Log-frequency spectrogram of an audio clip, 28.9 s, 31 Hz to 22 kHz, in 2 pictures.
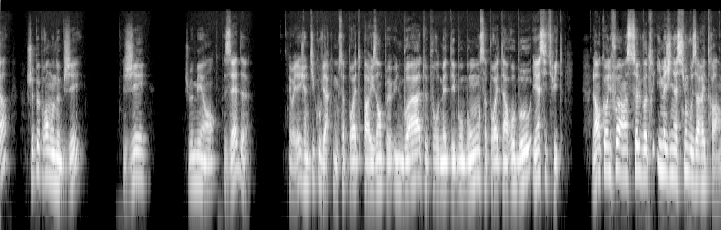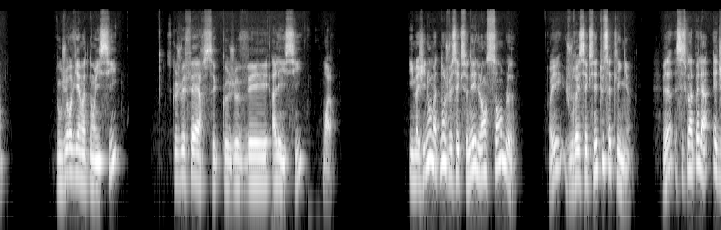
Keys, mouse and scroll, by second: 0.0 Tab, 2.3 g, 5.8-7.7 drag, 6.1-8.2 middle drag, 8.9-10.8 middle drag, 13.1-15.5 middle drag, 15.2 Tab, 16.0 middle click, 17.4 middle click, 19.9 t, 20.2-21.7 right drag, 21.0 middle click.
